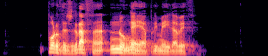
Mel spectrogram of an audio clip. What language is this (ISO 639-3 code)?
glg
